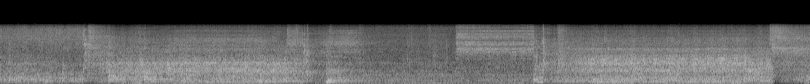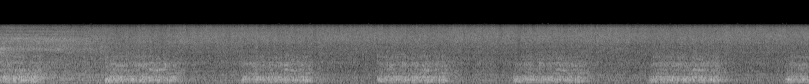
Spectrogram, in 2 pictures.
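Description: Richmond barrel dedenter running through its cycle: compressed air hissing loudly, changing several times and cutting off sharply about halfway through, then the machine running more quietly with a low pulse about every two seconds.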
